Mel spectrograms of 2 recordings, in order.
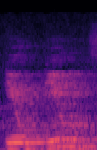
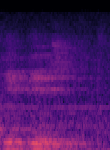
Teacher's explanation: A substituição da vogal mais glide ou semivogal por vogal.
